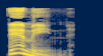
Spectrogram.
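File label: "ammine", English, British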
